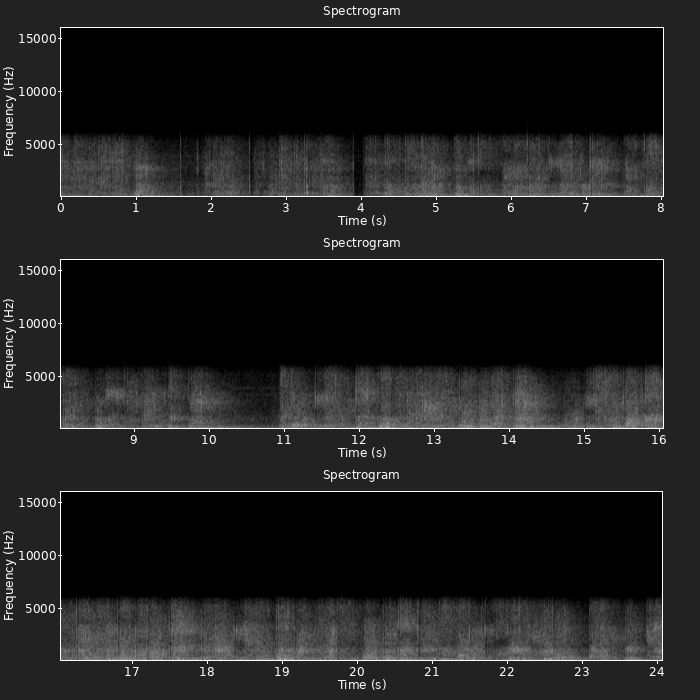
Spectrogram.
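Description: Tap shoes striking a stage floor in a fast, unbroken run of taps and heavier stamps, with no music. There is a momentary break about four seconds in and a softer patch just before eleven seconds, after which the steps come denser and louder.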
